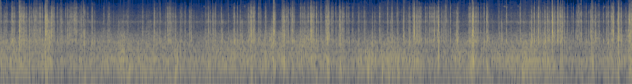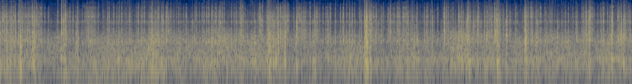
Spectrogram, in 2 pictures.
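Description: Bicycle tyres hum and rattle on rough pavement.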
